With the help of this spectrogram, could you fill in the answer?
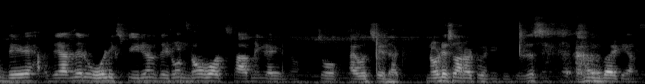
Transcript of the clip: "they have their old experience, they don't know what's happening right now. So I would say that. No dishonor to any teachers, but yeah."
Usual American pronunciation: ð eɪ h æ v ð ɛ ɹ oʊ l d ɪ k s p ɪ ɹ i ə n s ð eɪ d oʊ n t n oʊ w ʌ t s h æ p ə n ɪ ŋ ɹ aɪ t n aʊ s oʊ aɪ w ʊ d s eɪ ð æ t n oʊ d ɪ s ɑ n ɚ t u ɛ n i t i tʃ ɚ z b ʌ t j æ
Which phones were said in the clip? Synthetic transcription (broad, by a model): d eɪ h æ v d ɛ ɹ oʊ l d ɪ k s p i ɹ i ə n s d eɪ d oʊ n t n oʊ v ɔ t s h æ p ə n ɪ ŋ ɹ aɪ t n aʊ s oʊ aɪ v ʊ d s eɪ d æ t n oʊ d ɪ s ɑ n ɚ t u ɛ n i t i s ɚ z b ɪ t j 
